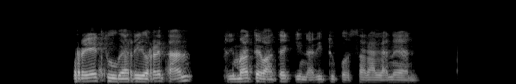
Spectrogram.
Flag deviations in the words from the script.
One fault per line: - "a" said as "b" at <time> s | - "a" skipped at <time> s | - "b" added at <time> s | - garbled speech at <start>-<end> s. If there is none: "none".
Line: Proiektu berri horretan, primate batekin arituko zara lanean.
none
